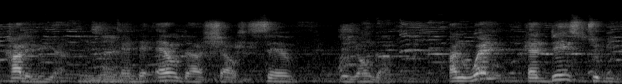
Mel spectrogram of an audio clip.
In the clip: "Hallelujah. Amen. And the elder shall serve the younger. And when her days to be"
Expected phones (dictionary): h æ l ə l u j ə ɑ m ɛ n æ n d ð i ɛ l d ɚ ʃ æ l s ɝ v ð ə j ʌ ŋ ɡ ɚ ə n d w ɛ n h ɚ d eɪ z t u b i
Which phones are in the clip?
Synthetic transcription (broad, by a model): h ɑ l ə l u j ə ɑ ɛ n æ n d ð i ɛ l d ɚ ʃ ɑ l s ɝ v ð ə j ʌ ŋ ɡ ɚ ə n w ɛ n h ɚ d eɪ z t u b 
